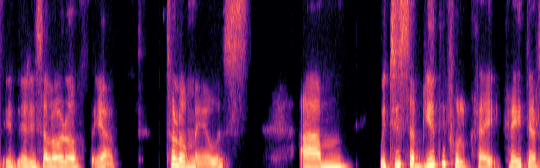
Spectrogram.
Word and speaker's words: Ptolemaeus: It's Ptolemaeus. Ptolemaeus. Because it's after the astronomer Ptolemy. But it's, okay. Yeah, that PT is tough. Oh, it's tough, yes. There is a lot of, Ptolemaeus, which is a beautiful crater to be looking at.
